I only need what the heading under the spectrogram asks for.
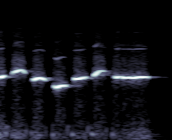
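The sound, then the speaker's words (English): A person whistles close to the microphone: six short, choppy notes in a wavering tune, then one longer held note, with audible breathy air under the pitch and no talking. “not a very good whistler”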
